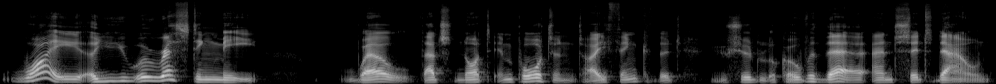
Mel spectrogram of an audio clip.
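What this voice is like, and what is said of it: Impression of game characters' stilted talk. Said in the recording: “that's a very good impression. ... that's a very bang on of how they talk to each other.”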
